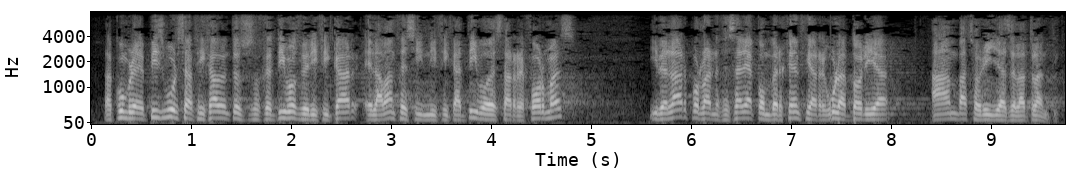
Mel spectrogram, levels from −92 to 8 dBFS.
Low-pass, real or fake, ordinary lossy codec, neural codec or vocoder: 7.2 kHz; real; none; none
